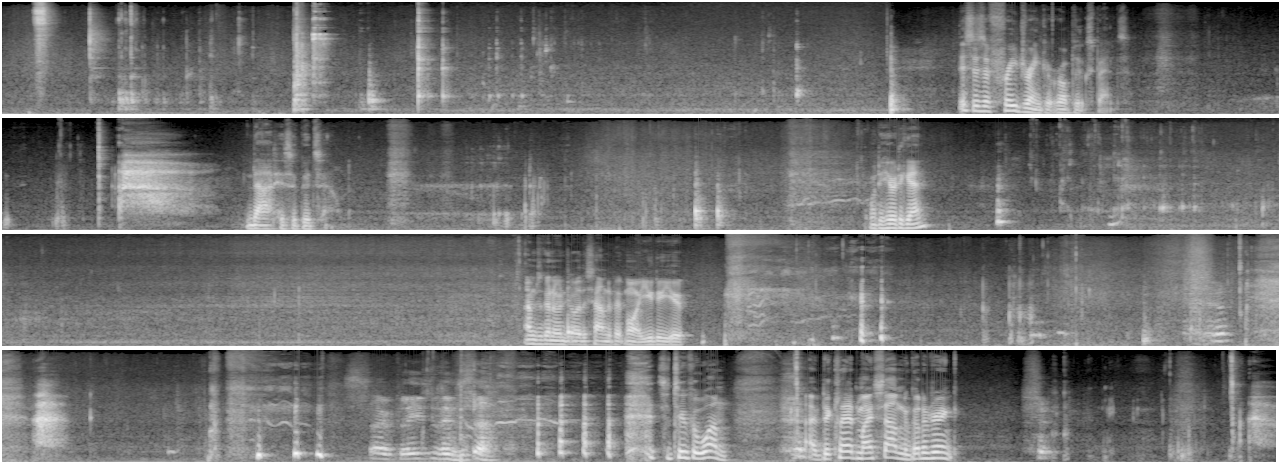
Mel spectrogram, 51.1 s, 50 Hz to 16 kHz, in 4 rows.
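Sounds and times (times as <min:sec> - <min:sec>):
beer foaming: 0:00.0 - 0:09.9, 0:12.4 - 0:39.6
fizzy drink pouring: 0:04.2 - 0:08.3, 0:22.9 - 0:31.4
bottle glugging: 0:17.4 - 0:18.3, 0:23.0 - 0:25.9.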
